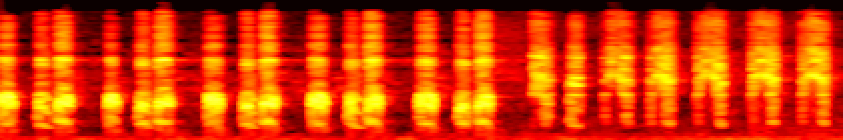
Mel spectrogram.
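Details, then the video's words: Rapid, rhythmic chuck-chuck calls from a male partridge, a recording meant for hunting. Paired harsh notes come roughly twice a second, and the later notes turn higher and thinner. "Овози кабки шикори Keklik avi Partridge صوت ذكر الحجل للصيد اواز کبک"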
